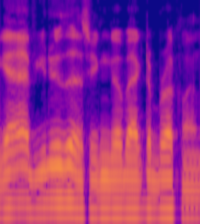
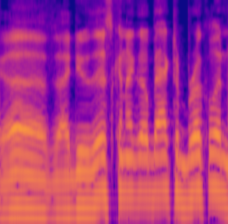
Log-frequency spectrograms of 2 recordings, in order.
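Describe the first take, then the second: First: Lightly acted yes, settling downward at the end; casual assurance. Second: Lightly acted request, pitch climbing on the ask; hopeful question. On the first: Bosses tell the cop he can go back, casual assurance. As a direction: grant it offhand, as a statement. Others answer the cop's request. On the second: Movie cop asks to go back to Brooklyn, hopeful question. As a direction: ask as if bargaining for a favour. Film character asks to go home.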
